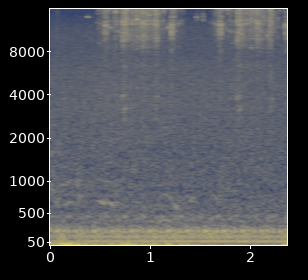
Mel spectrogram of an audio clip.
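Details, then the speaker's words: 1992 Toyota Aristo with 2JZ-GTE and 6-speed manual, Japan import. Mirror shaking function that shakes water off: fast, even buzzing chatter like squirrels scratching; working normally. "It sounds like squirrels in the mirror. That shakes the water off the mirrors. Kind of a cool little function there."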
